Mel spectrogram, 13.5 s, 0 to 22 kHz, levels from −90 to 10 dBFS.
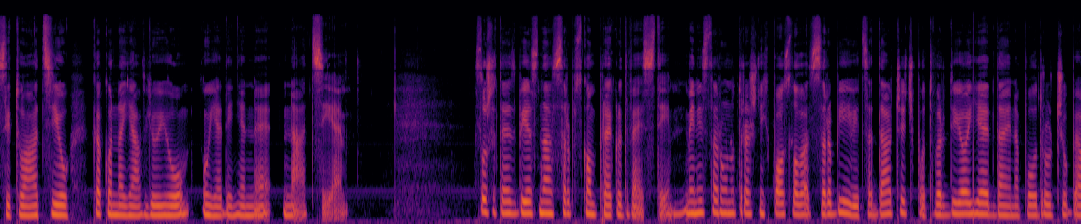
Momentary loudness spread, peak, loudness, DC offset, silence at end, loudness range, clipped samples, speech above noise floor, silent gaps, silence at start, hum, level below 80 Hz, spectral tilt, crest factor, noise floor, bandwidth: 6 LU; -14 dBFS; -31 LUFS; under 0.1%; 0 s; 4 LU; under 0.1%; 34 dB; none; 0 s; none; -62 dBFS; -5 dB/octave; 16 dB; -64 dBFS; 17 kHz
